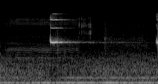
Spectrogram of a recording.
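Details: Bell miner at Dandenong Valley Wetland, Victoria, Australia, recorded 17 April 2021; loud, pure, high bell-like notes ringing clearly, two short tinkling calls with a low steady hum behind.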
